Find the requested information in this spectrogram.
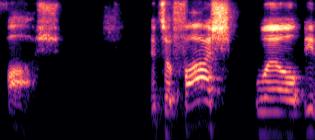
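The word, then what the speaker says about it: Foch: collaborating with uh is Marshall fosh that's how you pronounce that f-o-c-h Marshall fosh and so fosh will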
